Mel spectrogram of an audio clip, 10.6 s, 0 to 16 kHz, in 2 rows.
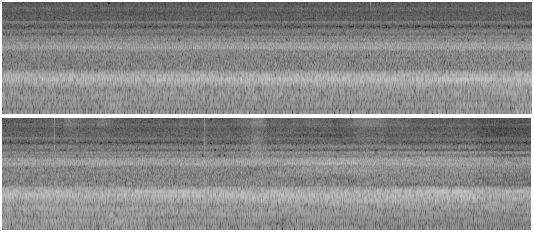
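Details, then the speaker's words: Wabco HPB hydraulic brake unit, both pump motors repaired and running to 2,000 psi: two electric pumps give an even, steady hum with clear high tone, no knocks or grinding; repair worked, normal pump motor operation. "There we go. Both of them are at 2,000 psi now. The repair worked, and we should have brakes, and everything should be good."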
